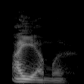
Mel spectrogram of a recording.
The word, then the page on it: ahì amvr: Apatani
